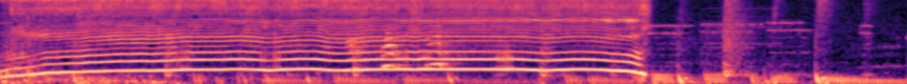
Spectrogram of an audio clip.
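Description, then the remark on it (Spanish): A person imitates a honeybee's buzz with a steady, droning hum held for about three seconds, fairly loud, then breaks off into scattered breathy noises. “No, pero es que la de miel, incluso la de miel hasta se confunde con una mosca, pues, entonces a eso eh, eh, estamos refiriéndonos al zumbido.”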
